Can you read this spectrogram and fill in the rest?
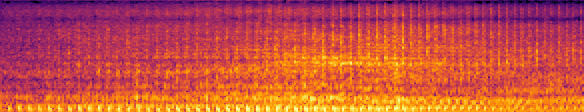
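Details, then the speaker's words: Mini-bike small single-cylinder engine with the original chain clutch, before the torque converter kit: revving to take off gives a loose, clattery rattle over the exhaust thump as the clutch and jackshaft chain rattle around. "You can hear the clutch and the jack shaft chain all rattling around. It's terrible, it's noisy."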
